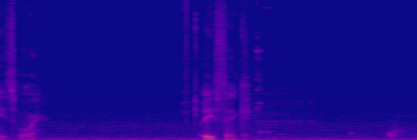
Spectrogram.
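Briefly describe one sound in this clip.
A ceramic mug clinks as it is lifted from a wooden table.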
